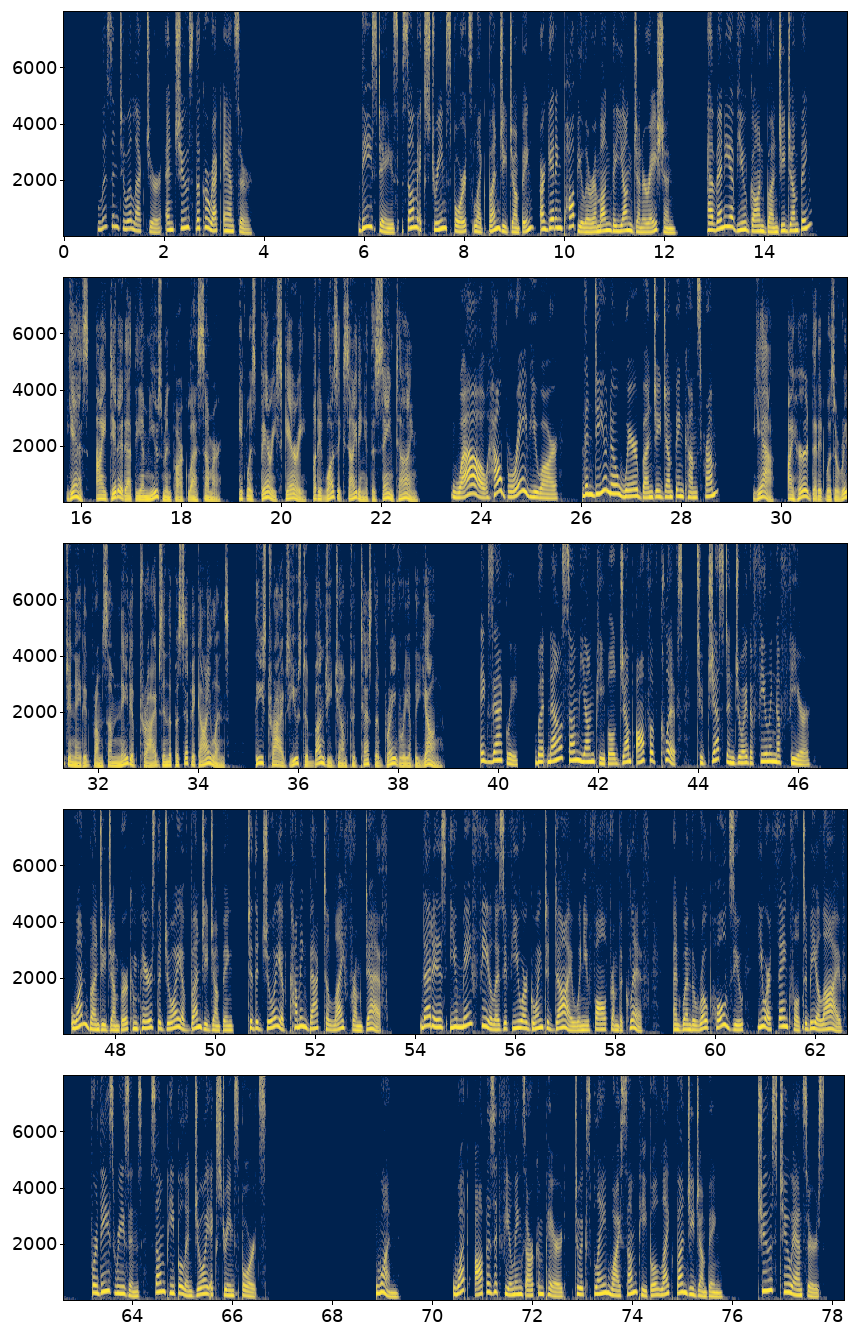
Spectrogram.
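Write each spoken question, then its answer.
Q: What opposite feelings are compared to explain why some people like bungee jumping?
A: Fear of dying and the joy of being alive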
